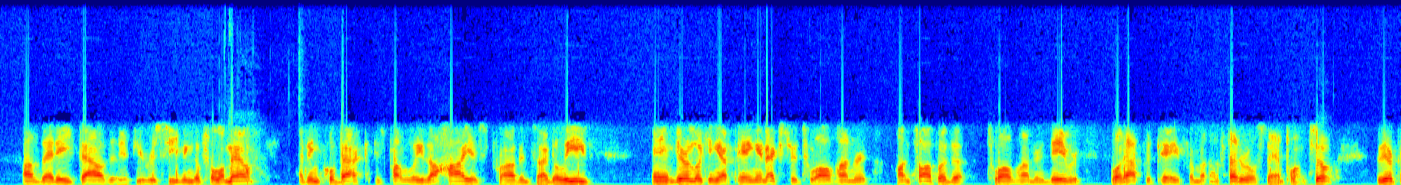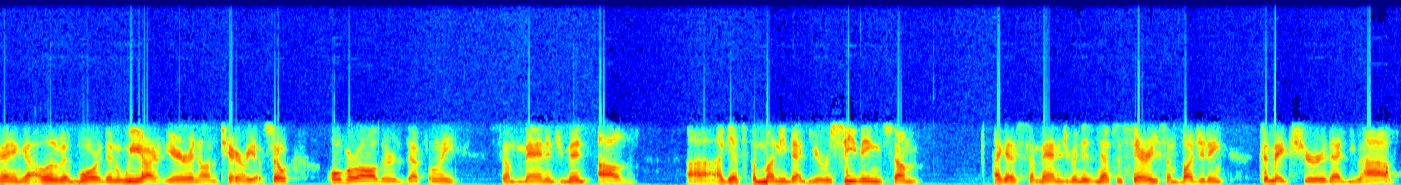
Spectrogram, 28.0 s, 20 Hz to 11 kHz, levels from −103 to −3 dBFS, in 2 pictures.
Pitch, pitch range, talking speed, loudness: 130 Hz, 125-135 Hz, 185 wpm, -22 LUFS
